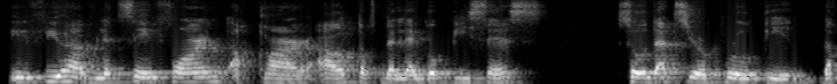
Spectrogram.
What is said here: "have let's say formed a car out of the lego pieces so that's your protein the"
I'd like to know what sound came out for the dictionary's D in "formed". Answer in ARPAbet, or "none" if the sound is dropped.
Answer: D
